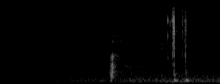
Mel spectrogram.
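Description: Faint room tone with a man's short breathy vocal sound about a second in, then two quick clicks.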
